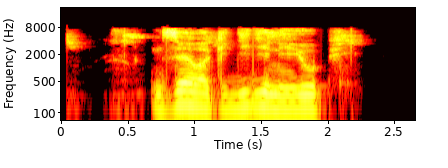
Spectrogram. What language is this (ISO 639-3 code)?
swa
